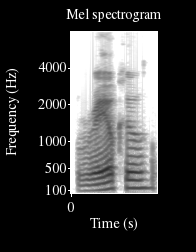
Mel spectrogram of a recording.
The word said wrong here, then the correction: Raikou: Raikou? – Raikou. – Yeah.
